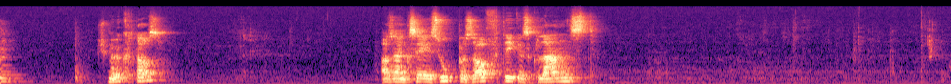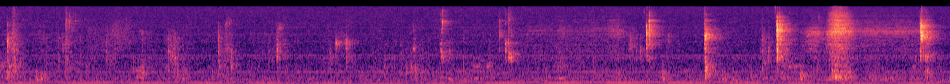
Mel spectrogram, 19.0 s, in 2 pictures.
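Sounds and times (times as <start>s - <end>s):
faint low hum: 0.0s - 19.0s
person chewing: 6.6s - 19.0s.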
